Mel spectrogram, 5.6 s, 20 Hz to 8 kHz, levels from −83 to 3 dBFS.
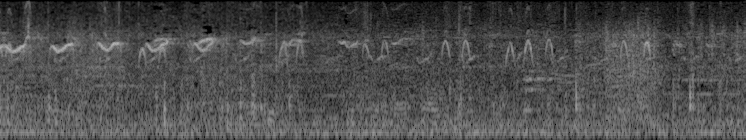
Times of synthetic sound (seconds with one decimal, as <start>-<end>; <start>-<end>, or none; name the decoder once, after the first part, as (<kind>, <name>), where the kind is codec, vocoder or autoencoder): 0.0-2.5 (vocoder, Vocos)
